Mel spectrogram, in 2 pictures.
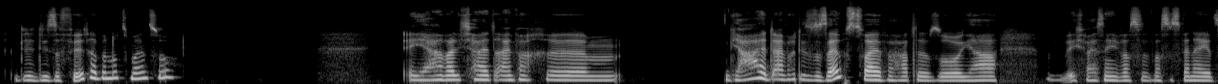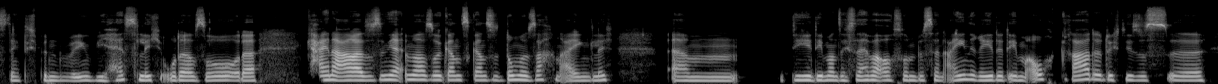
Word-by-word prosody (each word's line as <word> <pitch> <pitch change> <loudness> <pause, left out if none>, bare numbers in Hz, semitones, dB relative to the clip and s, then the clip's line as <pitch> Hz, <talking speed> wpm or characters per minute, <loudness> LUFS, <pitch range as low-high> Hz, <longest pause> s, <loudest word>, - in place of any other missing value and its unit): Die 195 -1 -4
diese 185 0 -2
Filter 285 - +1
benutzt 285 +1 -1
meinst 285 +4 +1
du? 320 +1 -1 2.3
Ja, 205 +1 0
weil 210 0 +5
ich 210 - -4
halt 210 -1 +2
einfach, 210 +1 -3
ähm 195 -1 0 1.1
ja, 210 +5 0
halt 245 -5 +3
einfach 230 0 0
diese 205 -5 -3
Selbstzweifel 195 - +3
hatte 185 -1 -3
so, 180 0 0
ja, 185 +1 0 0.7
ich 190 - -6
weiß 185 -1 -4
nicht, 190 -2 0
was 185 0 -2
i 180 0 -9
was 185 +1 -3
ist, 190 - -2
wenn 185 0 -1
er 185 - 0
jetzt 180 0 -4
denkt, 180 -1 -5
ich - - -10
bin 180 -2 -3
irgendwie 180 +2 -1
hässlich 200 +1 -1
oder 190 0 +1
so 185 +2 +1
oder 180 0 +2 0.5
keine 200 0 +4
Ahnung. 195 +1 +8
Es 190 0 -2
sind 210 +1 0
ja 210 -2 +4
immer 215 0 +2
so 205 0 +1
ganz, 200 0 0
ganz 195 -1 -2
dumme 205 0 +2
Sachen 215 +3 -4
eigentlich, 185 +4 -2 0.6
ähm, 175 -1 -1 0.5
die 200 -1 +2
die 195 0 +3
man 195 -1 +1
sich 190 -2 -3
selber 195 -1 +2
auch 195 0 -1
so 200 - -4
'n 190 - -2
bisschen 190 -1 -2
einredet, 195 -2 0
eben 190 -2 -1
auch 230 +5 -2
grade 225 +1 +1
durch 205 0 -4
dieses 190 -2 +3
äh, 190 -1 -1
195 Hz, 165 wpm, -23 LUFS, 185-210 Hz, 2.3 s, Ahnung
